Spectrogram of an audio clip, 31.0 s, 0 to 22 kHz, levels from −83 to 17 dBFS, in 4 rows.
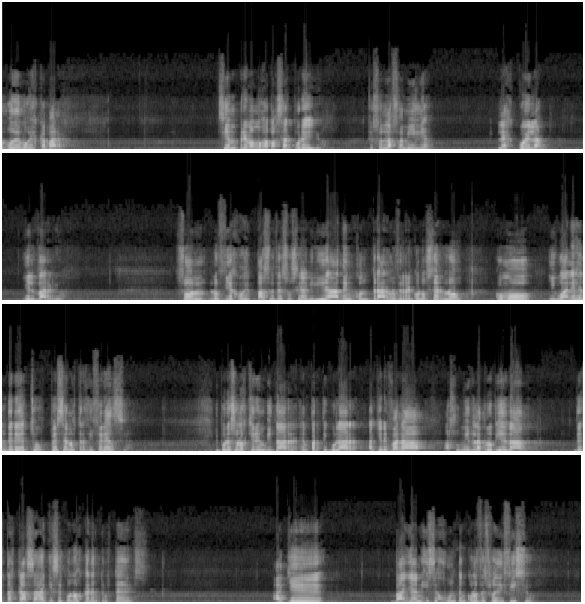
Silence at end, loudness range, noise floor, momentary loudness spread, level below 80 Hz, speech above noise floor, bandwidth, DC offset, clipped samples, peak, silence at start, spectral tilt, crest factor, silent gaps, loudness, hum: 0.6 s; 4 LU; -45 dBFS; 11 LU; -74 dBFS; 30 dB; 16 kHz; under 0.1%; under 0.1%; 0 dBFS; 0 s; -2 dB/octave; 18 dB; none; -15 LUFS; none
